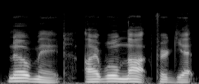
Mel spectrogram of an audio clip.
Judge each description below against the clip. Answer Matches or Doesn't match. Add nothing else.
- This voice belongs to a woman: Doesn't match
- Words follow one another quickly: Doesn't match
